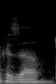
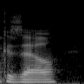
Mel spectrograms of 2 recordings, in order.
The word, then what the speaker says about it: Cazale: John Cazale? Is that how we figured out how to say it? John Cazale. – John Cazale, yeah.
